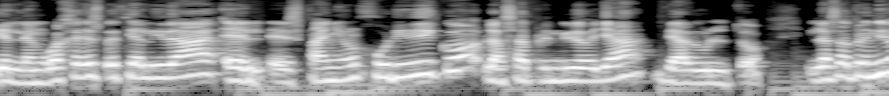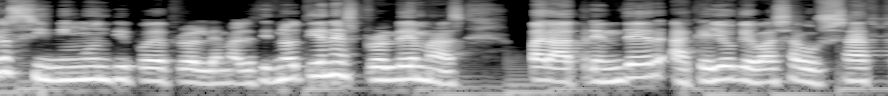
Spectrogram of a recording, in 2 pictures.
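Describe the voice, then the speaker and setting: A woman's voice: mid-range voice, fast, dry recording. A woman, a legal English teacher, giving emphatic, conversational interview answers full of tag questions.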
